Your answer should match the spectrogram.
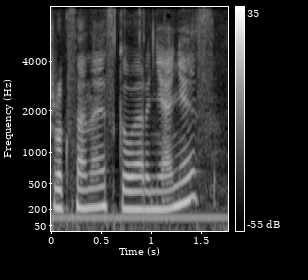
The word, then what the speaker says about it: Roxana Escobar Ñañez: And I'm pronouncing it in English, but let's see what Roxana has to say. Hello. – Hello, hi, my name is Roxana Escobar Ñañez, I'm from Peru.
